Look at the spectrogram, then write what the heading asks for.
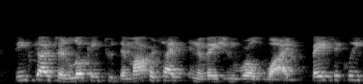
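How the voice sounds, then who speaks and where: A man is speaking. His pace is fairly quick. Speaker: program coordinator presenting orientation. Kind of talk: online orientation presentation. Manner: fast; frequent fillers and restarts.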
